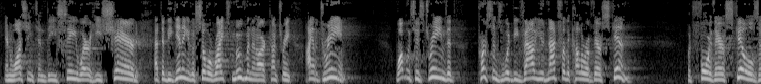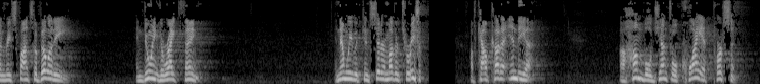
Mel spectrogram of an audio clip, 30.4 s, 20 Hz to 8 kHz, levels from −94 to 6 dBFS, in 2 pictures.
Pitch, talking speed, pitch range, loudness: 205 Hz, 125 wpm, 185-235 Hz, -27 LUFS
